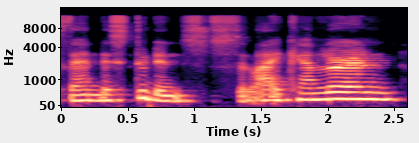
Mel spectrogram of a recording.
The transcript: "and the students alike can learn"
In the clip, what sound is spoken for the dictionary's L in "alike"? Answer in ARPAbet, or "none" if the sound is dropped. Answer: none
